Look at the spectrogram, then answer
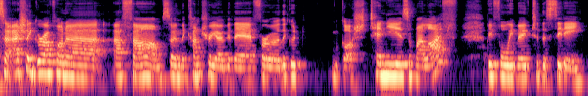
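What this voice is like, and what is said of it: South Australian accent. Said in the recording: “born and bred in lovely South Australia. Maybe a bit of an accent”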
